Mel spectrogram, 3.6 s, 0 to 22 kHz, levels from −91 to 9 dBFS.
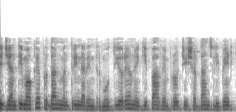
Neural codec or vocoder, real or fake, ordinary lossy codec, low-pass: none; real; none; 5.4 kHz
